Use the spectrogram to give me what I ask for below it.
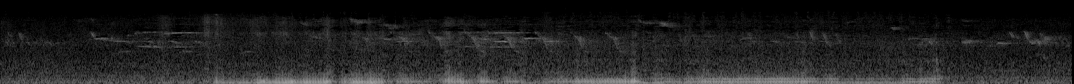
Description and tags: humming bird
hummingbird at the feeder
